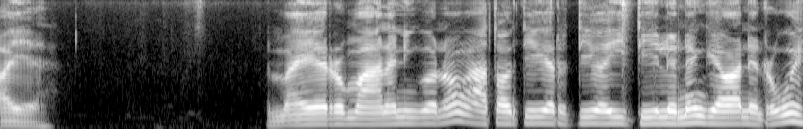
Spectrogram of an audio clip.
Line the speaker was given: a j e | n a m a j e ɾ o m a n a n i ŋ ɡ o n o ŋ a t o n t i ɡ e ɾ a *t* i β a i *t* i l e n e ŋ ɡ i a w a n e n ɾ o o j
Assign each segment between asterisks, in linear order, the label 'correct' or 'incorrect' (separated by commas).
correct, correct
